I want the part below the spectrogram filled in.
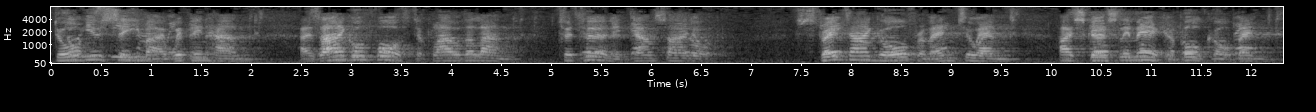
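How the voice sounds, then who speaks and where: An actor playing a rustic ploughman, declaiming folk-play verse in a measured, theatrical way. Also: fairly high pitch, lively intonation. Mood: proud, declamatory. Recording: echoey, loud crowd behind.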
